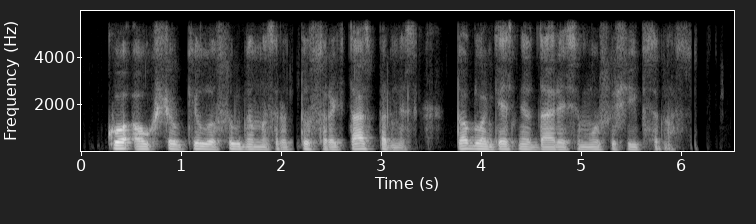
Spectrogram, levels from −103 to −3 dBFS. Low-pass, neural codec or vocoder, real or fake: 5.4 kHz; none; real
